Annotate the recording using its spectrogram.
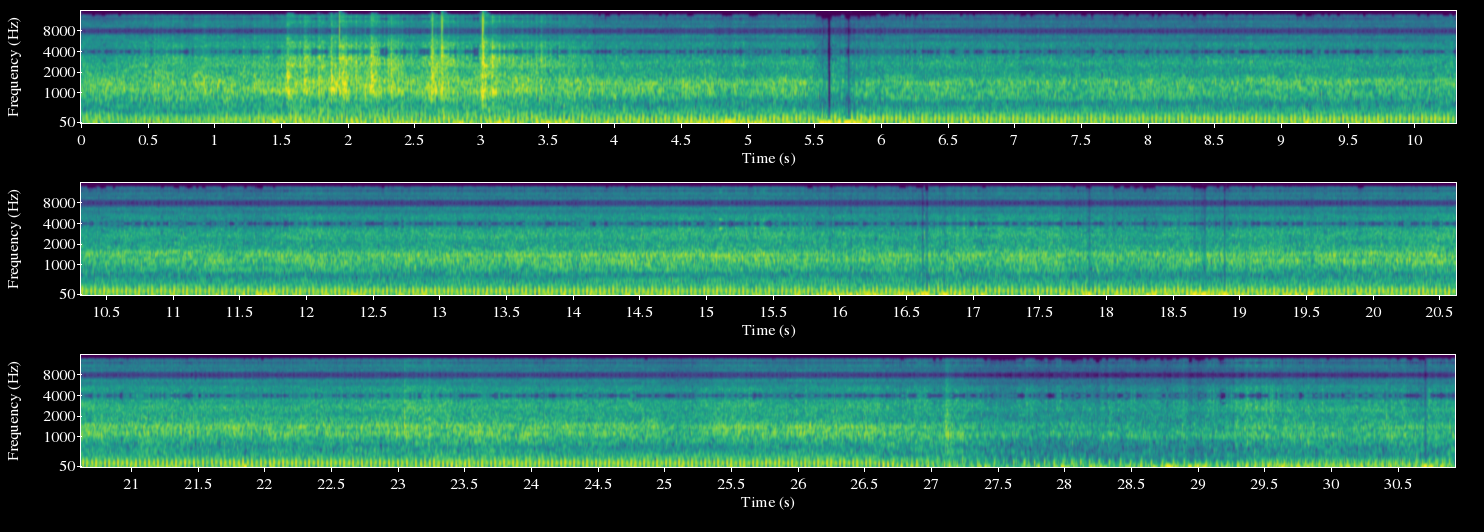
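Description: Oka walk-behind tractor's single-cylinder Lifan petrol engine running steadily under load while its tiller tines work the soil. There is a brief clatter about two seconds in, and the engine note dips and wavers near the end.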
